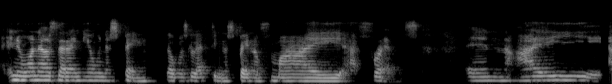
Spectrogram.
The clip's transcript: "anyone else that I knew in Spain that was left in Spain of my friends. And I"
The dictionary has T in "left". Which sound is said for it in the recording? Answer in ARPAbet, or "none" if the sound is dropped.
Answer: T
